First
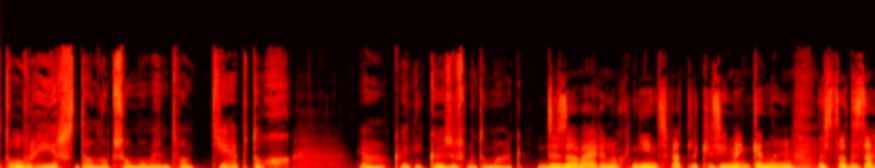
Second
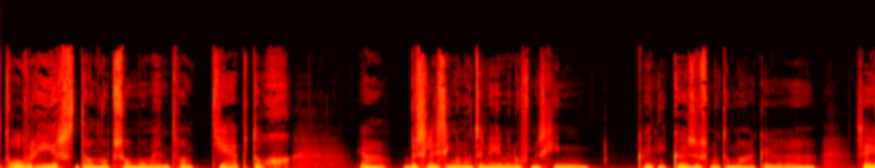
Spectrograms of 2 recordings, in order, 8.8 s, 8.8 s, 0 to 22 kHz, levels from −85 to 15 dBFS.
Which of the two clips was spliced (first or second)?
first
